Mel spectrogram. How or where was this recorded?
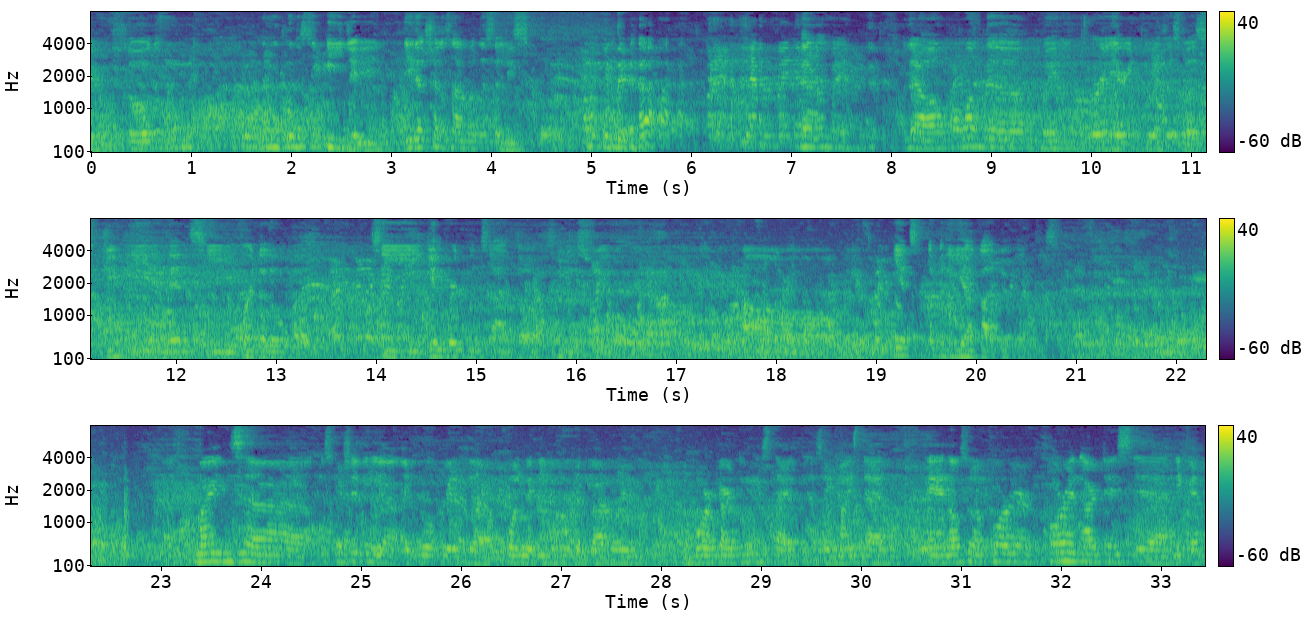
live audience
